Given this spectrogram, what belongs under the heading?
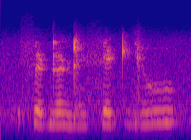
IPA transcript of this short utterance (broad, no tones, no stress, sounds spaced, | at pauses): s œ ɖ œ̃ ɖ ɛ̤ s e ʈ ɡʲ u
